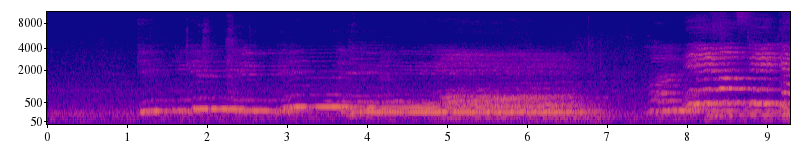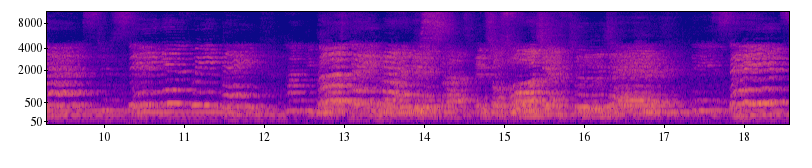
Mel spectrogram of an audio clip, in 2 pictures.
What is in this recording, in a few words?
Birthday song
